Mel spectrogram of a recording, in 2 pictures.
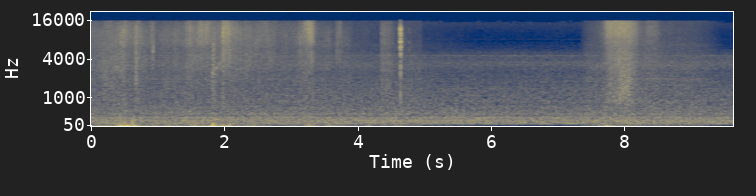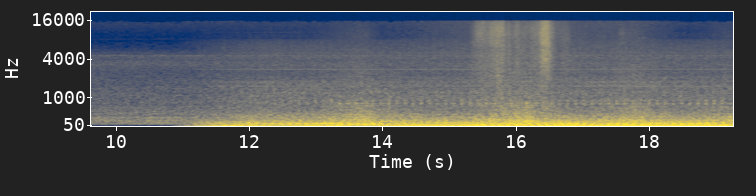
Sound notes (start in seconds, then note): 7.5 bed sheets rustling; 11.0 deep rumbling sound; 15.3 bed sheets rustling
